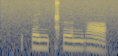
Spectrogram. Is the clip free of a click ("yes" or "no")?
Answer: no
